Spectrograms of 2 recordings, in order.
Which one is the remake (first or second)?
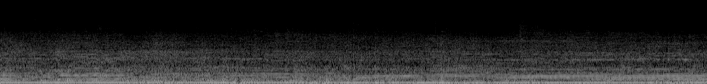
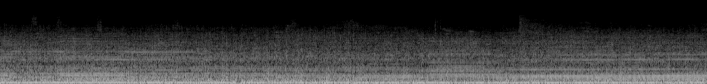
first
